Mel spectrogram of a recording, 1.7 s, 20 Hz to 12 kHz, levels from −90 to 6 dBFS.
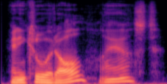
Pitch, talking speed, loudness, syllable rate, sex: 115 Hz, 215 wpm, -15 LUFS, 6.1 syllables/s, male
